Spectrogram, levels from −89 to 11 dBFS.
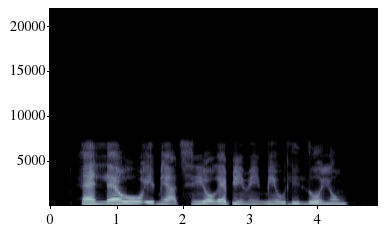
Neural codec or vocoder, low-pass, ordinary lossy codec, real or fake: codec, 16 kHz in and 24 kHz out, 2.2 kbps, FireRedTTS-2 codec; 7.2 kHz; none; fake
